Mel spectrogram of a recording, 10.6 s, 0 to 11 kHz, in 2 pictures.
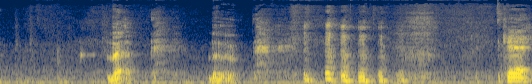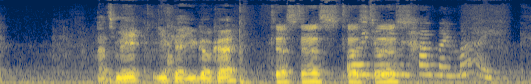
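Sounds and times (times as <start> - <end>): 
low rumbling burps: 1.0 - 2.9
speech: 1.1 - 1.4, 3.2 - 4.4, 5.0 - 5.4, 6.3 - 10.4.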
